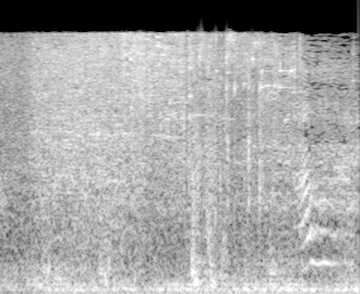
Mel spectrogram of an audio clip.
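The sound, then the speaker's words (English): A loud, crashing smash as a woman vaults onto a coffee table and breaks through it, with shattering glass and clattering debris, followed by scattered rattling fragments and a voice rising near the end. “And she's such a pretty little thing who then vaults onto a coffee table and just smashes through it.”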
